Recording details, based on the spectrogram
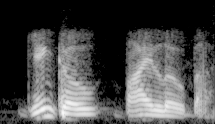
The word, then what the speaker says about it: ginkgo biloba: Ginkgo biloba. – Biloba. – G-I-N-K-G-O, ginkgo biloba, B-I L-O-B-A.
